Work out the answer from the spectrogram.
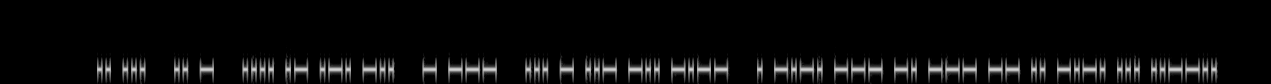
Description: Morse code, heard as a keyed tone, about 28 wpm, 700 Hz. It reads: IS IT HARD TO STUDY ECONOMICS?
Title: Sentences from Top 1000 Words - Review Part 3 - 28wpm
